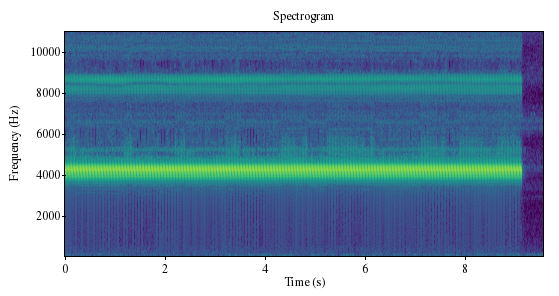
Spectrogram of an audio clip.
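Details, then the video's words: Steady, piercing trill from coconut crickets (Khmer សត្វចង្រិតដូង) that rings at one high pitch with bright overtones, continuous for about nine seconds before cutting off abruptly into near silence. "Crying coconut crickets សត្វចង្រិតដូងយំ"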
